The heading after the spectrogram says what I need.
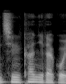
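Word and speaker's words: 人間: 쓰여 있는 것이 보였습니다 이건 뭐라고 읽는 거지 이건 진칸이라고 읽어 지금부터 죽여야 하는거다 정확히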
